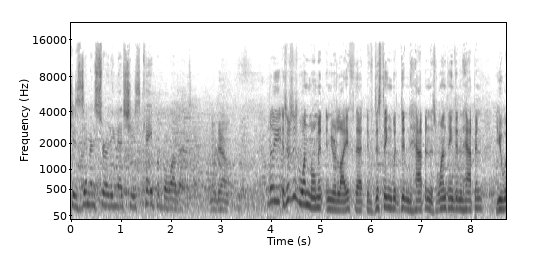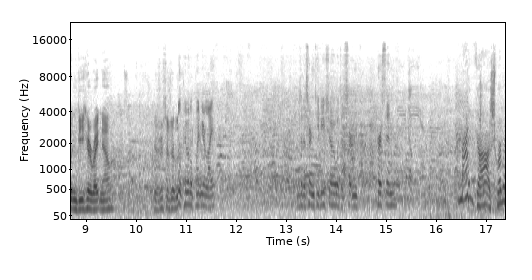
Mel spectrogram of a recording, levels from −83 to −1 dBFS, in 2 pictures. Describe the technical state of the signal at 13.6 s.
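At 13.6 s the signal sits inside a section at the wrong speed, running from 10.83 s to 16.63 s. That stretch plays back 1.37 times faster than it was captured, most likely from being clocked at the wrong rate during editing or playback, so pitch rises by roughly five semitones while timing hurries. On a spectrogram every harmonic and formant band shifts upward with wider spacing and events crowd closer together. The waveform shows its cycles and envelopes compressed in time.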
